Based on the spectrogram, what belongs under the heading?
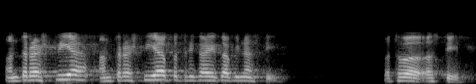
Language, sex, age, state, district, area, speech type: Sanskrit, male, 60+, Uttar Pradesh, Ghazipur, urban, conversation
